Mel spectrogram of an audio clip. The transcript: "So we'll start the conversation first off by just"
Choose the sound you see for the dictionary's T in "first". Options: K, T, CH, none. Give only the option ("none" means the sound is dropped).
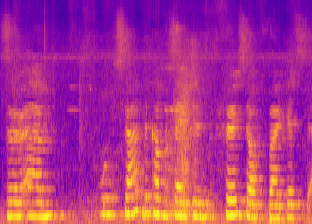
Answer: T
